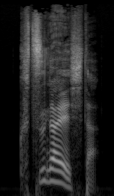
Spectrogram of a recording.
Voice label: male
